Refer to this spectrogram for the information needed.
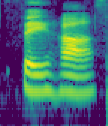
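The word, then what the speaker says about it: Ceja: I'm going to butcher. Seha? Seha? – Seha.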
